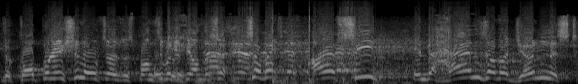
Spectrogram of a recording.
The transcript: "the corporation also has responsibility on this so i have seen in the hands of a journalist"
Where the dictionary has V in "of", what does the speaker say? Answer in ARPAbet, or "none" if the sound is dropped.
V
